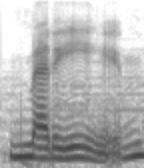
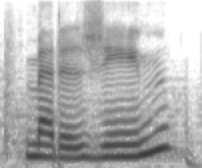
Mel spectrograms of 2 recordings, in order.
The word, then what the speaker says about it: Medellín: It's Medellin, or also pronounced Medellin. I seem to pronounce it both ways.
